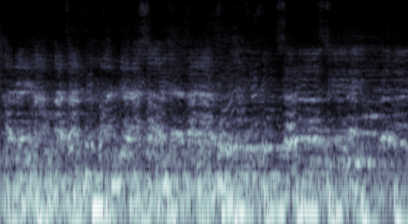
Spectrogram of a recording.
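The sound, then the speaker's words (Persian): A large crowd of Iranians at a rally abroad, protesting executions in Iran, shouts and chants loudly and continuously, many voices blending into a dense, steady roar. “در همین حال اعتراض ها علیه اعدام های گسترده در ایران رو به افزایش است و صدای این اعتراض در تجمعات پراکنده که ایرانیان در بیرون از مرزها برگزار می کنند هم شنیده می شود”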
